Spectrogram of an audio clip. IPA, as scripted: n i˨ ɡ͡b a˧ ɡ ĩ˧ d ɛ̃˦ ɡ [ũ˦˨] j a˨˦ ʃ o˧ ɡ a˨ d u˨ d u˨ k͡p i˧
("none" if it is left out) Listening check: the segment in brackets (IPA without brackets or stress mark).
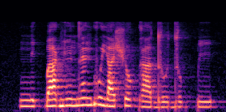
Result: u˦˨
